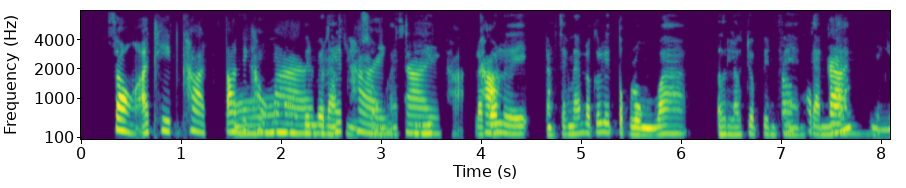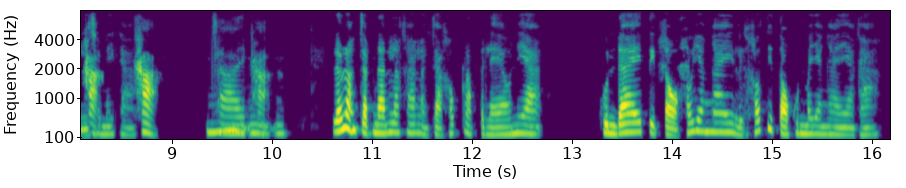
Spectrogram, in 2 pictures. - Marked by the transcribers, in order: other background noise
- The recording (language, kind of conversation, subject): Thai, advice, ความสัมพันธ์ระยะไกลทำให้คุณรู้สึกไม่มั่นคงอย่างไร?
